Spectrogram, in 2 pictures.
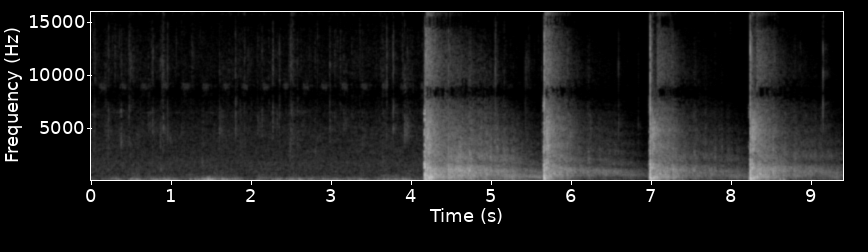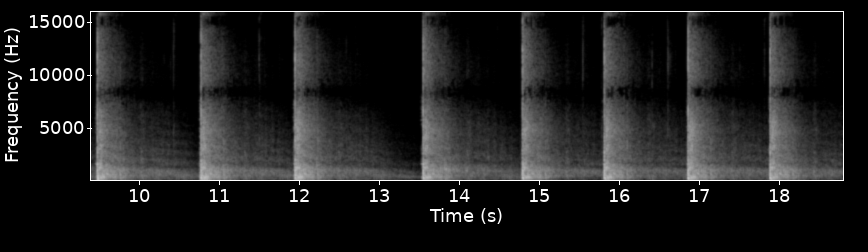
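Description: Fourteen or so sharp pistol shots from an old Beretta 92S, fired outdoors in rain and fog at a target 50 yards away, follow a few seconds of quiet, coming at a steady pace of roughly one per second with short echoing decays.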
